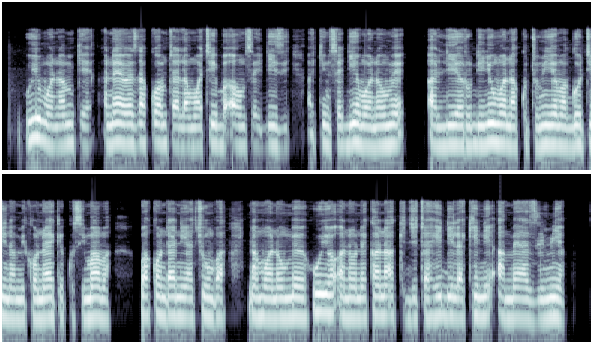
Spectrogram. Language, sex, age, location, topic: Swahili, male, 18-24, Kisumu, health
